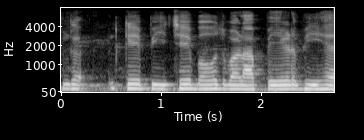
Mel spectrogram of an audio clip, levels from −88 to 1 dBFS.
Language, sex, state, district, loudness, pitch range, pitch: Hindi, male, Jharkhand, Deoghar, -16 LUFS, 140-150 Hz, 145 Hz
